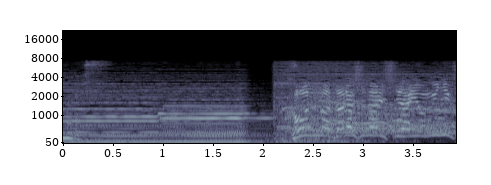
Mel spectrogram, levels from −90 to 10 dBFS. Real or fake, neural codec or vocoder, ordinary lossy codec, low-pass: real; none; MP3, 64 kbps; 7.2 kHz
